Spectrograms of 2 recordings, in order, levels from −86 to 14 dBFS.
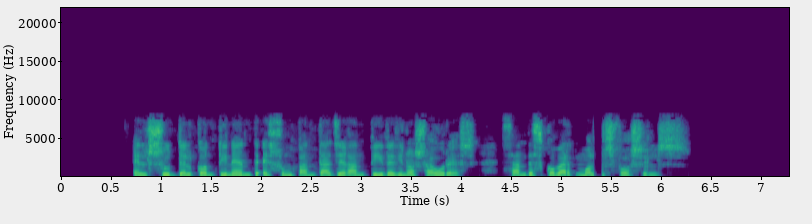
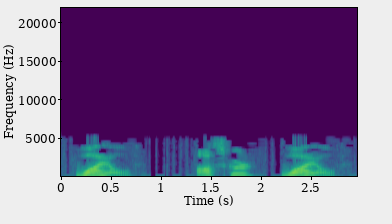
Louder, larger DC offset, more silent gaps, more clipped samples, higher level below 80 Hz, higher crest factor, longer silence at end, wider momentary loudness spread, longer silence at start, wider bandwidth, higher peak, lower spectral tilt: about the same, -18 LUFS vs -16 LUFS; second, under 0.1% vs 0.4%; first, 4.36-4.40 s vs none; second, under 0.1% vs 0.2%; second, -58 dBFS vs -52 dBFS; about the same, 16 dB vs 16 dB; first, 1.05 s vs 0.25 s; second, 8 LU vs 14 LU; first, 0.7 s vs 0.15 s; first, 8.4 kHz vs 5.4 kHz; about the same, -2 dBFS vs 0 dBFS; second, -4 dB/octave vs -8 dB/octave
